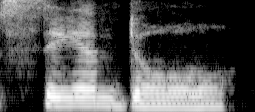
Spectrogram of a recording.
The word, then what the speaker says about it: sandal: Notice that the word sandal has a schwa in the second syllable. That A is not saying its short vowel sound. It's making a sound.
